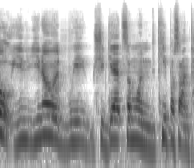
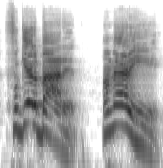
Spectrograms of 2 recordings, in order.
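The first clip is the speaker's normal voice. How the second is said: loud, higher mock Jersey accent; 6 semitones higher, 6 dB louder than usual. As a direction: holler it in thick Jersey. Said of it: "I had a fucking accent".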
